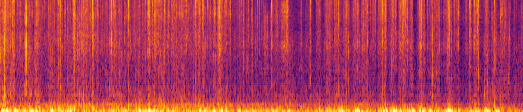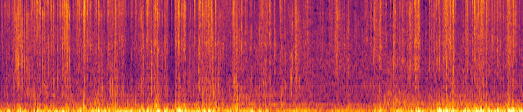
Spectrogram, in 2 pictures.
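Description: Fingernails scratch and rake through the many white-green bristly petals of a palm-sized artificial flower made of soft rubber. The result is a dense, continuous crackly rustle of quick bristly flicks, bright on top over a low rumble, swelling and easing slightly as the strokes continue.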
